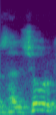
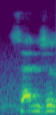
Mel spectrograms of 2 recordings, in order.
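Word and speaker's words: censure: سینشر ہو سکتی ہے، جس کو سنشور کہتے ہو، سینشر صحیح تلفظ ہے، سینشر اس میں ہو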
